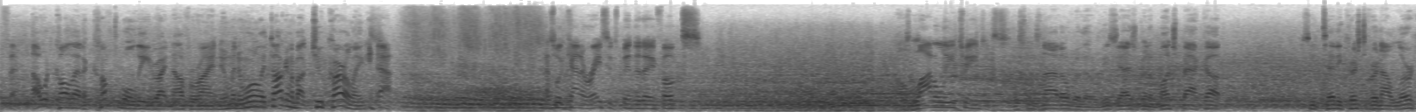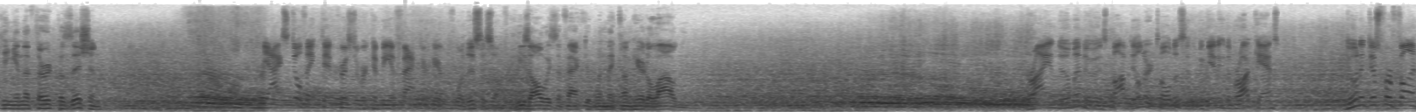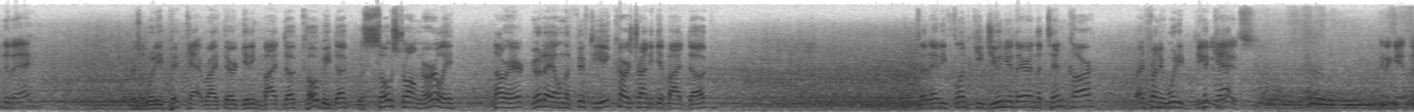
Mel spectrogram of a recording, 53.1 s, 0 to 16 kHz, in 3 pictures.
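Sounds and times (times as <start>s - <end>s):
race car engines running: 0.0s - 53.0s
race car passing by: 4.6s - 18.0s, 19.3s - 25.9s, 27.4s - 39.7s, 49.5s - 53.0s.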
